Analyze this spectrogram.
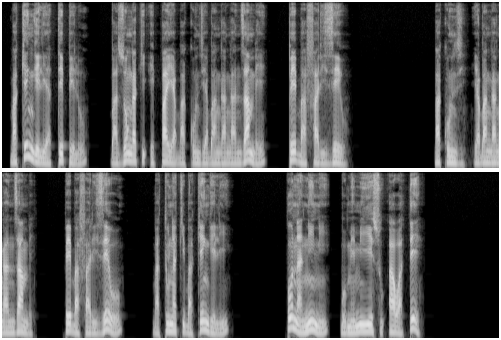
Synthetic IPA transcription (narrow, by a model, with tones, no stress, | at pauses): ba˨kɛ˦ŋɡe˨li˨ja˨te˦pe˨lo˨ | ba˨zo˦ŋɡa˦ki˦ʔe˨pa˦i˨ja˨ba˨ko˨nzi˨ja˨ba˨ŋɡa˨ŋɡa˨nza˦mbe˨ | pe˦ba˨fa˨ʁi˨ze˦o˨ | ba˨ko˨nzi˨ | ja˨ba˨ŋɡa˨ŋɡa˨nza˦mbe˨ | pe˦ba˨fa˨ʁi˨ze˦o˨ | ba˨tu˦na˦ki˦ba˨kɛ˦ŋɡe˨li˨ | po˦na˨ni˦ni˨ | bo˨mɛ˨mi˦je˦su˨a˦wa˨tɛ˦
